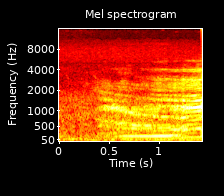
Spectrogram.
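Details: Red deer stag roaring in Bushy Park during the rutting season to deter rivals; a short, deep, rising tonal bellow with a steady low pitch, held and swelling louder over its length.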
